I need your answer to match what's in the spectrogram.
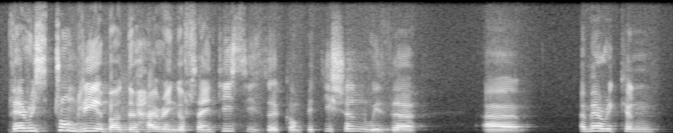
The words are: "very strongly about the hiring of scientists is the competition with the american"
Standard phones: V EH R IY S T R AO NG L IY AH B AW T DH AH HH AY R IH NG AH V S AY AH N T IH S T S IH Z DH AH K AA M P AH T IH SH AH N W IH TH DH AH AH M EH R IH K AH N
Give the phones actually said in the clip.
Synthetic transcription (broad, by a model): V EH R IY S T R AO NG L IY AH B AW T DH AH HH AY R IH NG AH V S AY AH N T IH S T S IH Z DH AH K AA M P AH T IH SH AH N W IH DH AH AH M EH R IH K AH N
